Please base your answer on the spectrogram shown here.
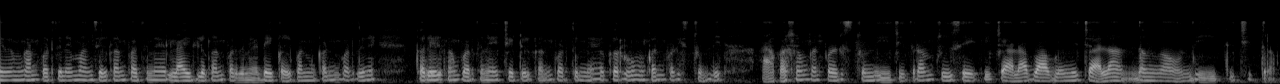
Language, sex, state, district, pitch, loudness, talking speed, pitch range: Telugu, female, Andhra Pradesh, Anantapur, 185 Hz, -33 LUFS, 120 wpm, 175-200 Hz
